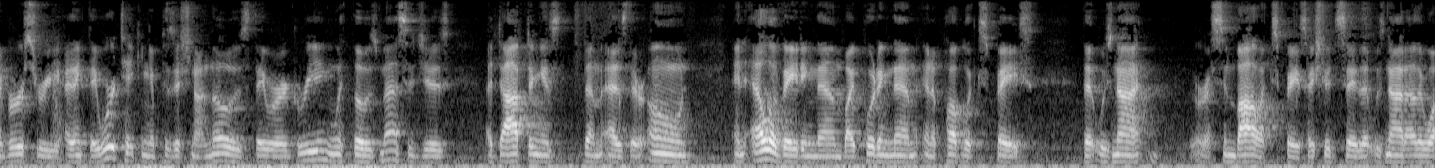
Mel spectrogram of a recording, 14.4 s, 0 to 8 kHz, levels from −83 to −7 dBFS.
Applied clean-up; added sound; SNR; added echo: none; none; none; none.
